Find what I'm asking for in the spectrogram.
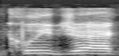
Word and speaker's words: Kvichak: And that's the Quijack River. So it's spelled K-V-I-C-H-A-K.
